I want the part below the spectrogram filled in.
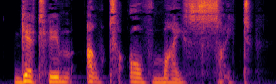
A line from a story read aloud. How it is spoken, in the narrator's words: he spat at her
